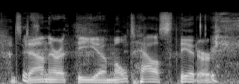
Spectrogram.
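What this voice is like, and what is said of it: Attempted Southern US accent. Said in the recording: “The whole segment is in Southern accents... Is that your best Southern accent?... That's not very good... That's pretty good.”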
